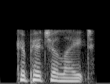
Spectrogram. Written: capitulate

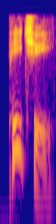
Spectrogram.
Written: peachy

